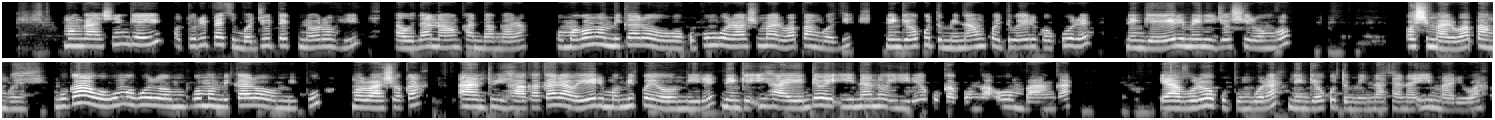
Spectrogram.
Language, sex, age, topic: Oshiwambo, female, 18-24, finance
